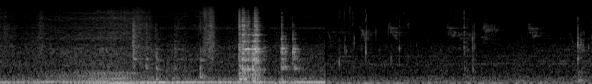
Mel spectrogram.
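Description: Kitchen clatter of pots and utensils, with one loud clank about two and a half seconds in, over a low rumble that cuts off suddenly a little after three seconds. After that a metal ladle clinks and scrapes faintly as it stirs thick rice porridge in an aluminium pot.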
